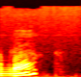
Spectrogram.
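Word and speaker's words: lambda: atau sudut difraksi dengan lamda ini bacanya lamda panjang gelombang cahaya ya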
